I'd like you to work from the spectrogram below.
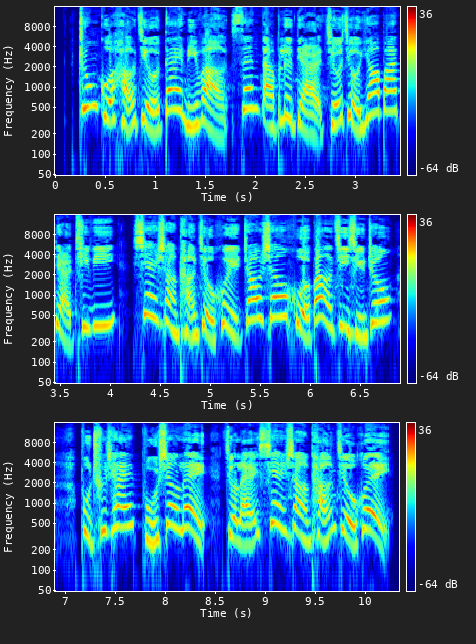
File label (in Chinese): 女 宣传广告; 好酒代理网宣传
